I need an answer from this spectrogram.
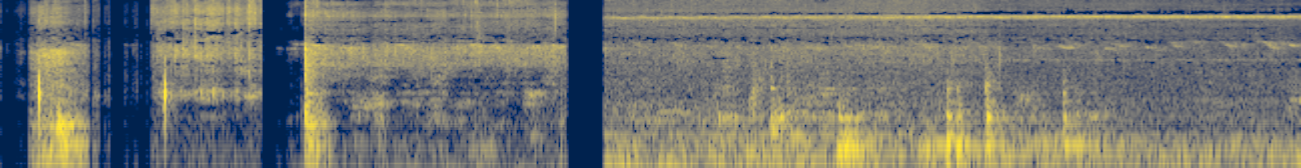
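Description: A little fat sizzling steadily under a puran poli frying on a nonstick tawa, broken twice by brief gaps where the sound cuts out.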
